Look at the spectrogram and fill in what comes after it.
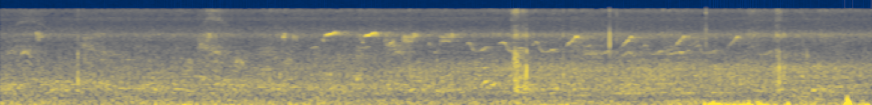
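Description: Quiet outdoor ambience with faint, quick high bird chirps through the middle, then a low rumble and a brief thump near the end.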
